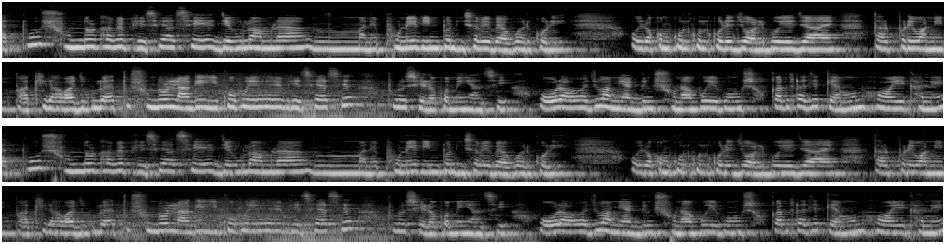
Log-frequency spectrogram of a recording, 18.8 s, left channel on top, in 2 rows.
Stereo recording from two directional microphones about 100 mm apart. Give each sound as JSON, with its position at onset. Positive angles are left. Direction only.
{"t": 0.3, "sound": "a woman's voice", "side_deg": 20}
{"t": 3.5, "sound": "a woman's voice", "side_deg": 35}
{"t": 6.7, "sound": "a woman's voice", "side_deg": 30}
